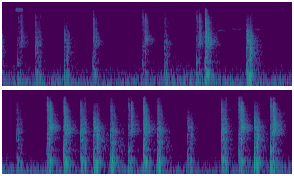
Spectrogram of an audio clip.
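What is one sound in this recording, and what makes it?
Boots thud and clank on metal ladder rungs in a steady climbing rhythm.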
